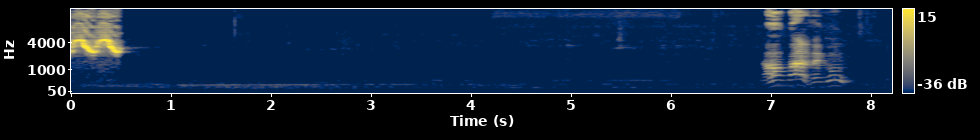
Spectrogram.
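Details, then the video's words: Bird found on the island of Koh Phangan that imitates coughing and talking; a brief shrill burst opens, then near silence with a faint hum, and a harsh voice-like, cough-like rasping phrase of several pulses near the end. "Coughing, Talking Bird"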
